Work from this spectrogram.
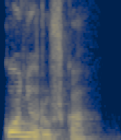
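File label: "коньӧрушка", Komi, female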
